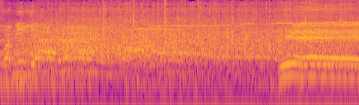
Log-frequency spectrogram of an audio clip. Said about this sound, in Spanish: Exacto, exacto, porque la gente ni siquiera está escuchando, no está poniendo atención y solo aplauden al tonito que nos dejó Salinas de Gortari, si mal no recuerdo.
